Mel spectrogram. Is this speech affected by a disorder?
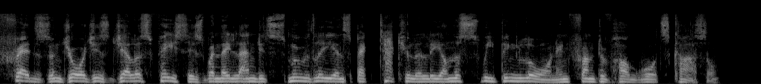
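No.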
